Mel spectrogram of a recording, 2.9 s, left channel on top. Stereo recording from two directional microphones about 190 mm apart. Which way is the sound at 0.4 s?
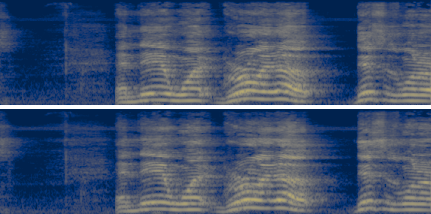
45° left (ahead or behind).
